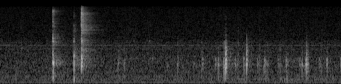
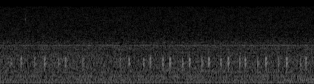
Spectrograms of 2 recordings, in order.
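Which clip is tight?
The second.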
